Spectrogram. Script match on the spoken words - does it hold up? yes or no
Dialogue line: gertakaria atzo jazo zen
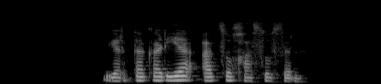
yes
